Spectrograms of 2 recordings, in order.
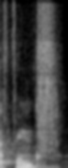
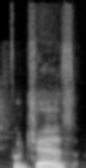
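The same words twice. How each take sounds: First: "Funks" as one syllable, ending in nks; corrected pronunciation. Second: "Funches" in two syllables, FUN-chez; tentative pronunciation. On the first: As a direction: say "Funks" with a hard k before the s. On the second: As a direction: try "Funches" with a ch in the middle, pitched up unsurely. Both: Shown as a demonstration. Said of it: "I don't know how to pronounce his name".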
